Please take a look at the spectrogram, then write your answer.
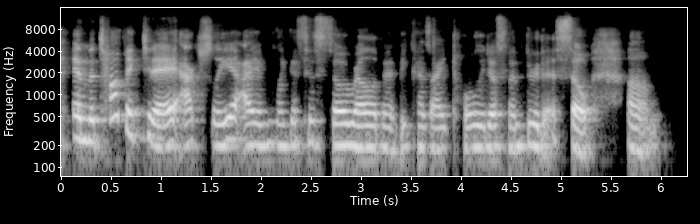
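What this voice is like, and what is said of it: Raspy, slightly hoarse voice. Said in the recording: “my voice sounds a little raspy”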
